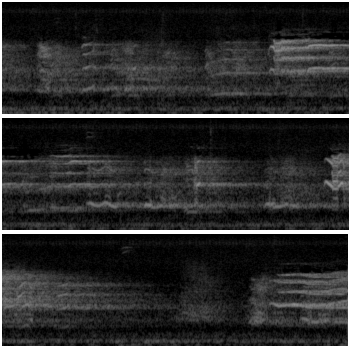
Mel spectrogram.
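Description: A pack of beagles baying in full cry, several dogs giving long, wavering bawls that overlap and swell in waves, loudest near the middle and the end: hounds running a rabbit on its scent trail.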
